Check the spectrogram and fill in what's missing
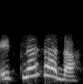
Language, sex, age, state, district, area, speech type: Urdu, female, 30-45, Uttar Pradesh, Lucknow, rural, conversation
